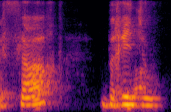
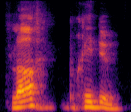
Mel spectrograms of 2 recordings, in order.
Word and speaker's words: Flore Bridoux: I mean, I think that most people mispronounce it. So Flore Bridoux. Bridoux. Okay. Yeah. Flore Bridoux.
